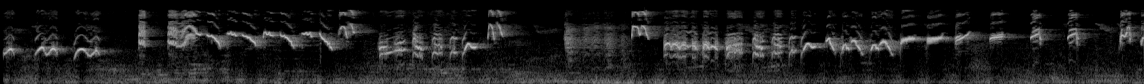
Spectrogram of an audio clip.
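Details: Oriental magpie-robin singing vigorously with its tail spread, mimicking hummingbird, jenggot and lovebird phrases: dense run of loud, high whistled and buzzy notes, rapid downslurred rolls and rising trills, briefly pausing midway before resuming.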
